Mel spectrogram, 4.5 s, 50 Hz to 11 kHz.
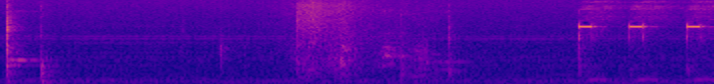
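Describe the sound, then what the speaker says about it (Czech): Three short, evenly spaced high beeps from a FrSky X12S Horus radio-control transmitter signalling that a stick or knob has reached centre position, heard faintly over quiet room noise and handling clicks. "když mám středovou polohu, tak mi to prostě pípne"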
